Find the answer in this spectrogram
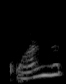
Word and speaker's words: Kuang: It's called The Puppy War by R.F. Kuang, I think is how you say it.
